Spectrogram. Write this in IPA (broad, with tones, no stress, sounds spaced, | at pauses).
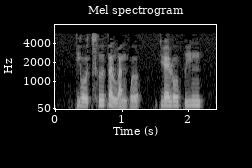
t̪ j o˧˥ ʊ̯ t͡sʰ ɹ̩˥ t̪ ä˨ l w a˨˩ n p ɤ˦ | t̪ ɥ ɛ˥ ɻ o˥˩ ʊ̯ p i˥ ŋ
